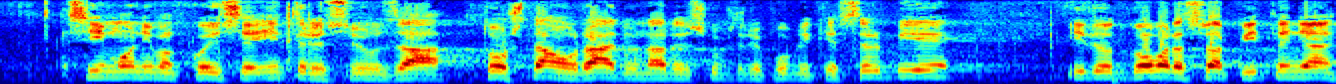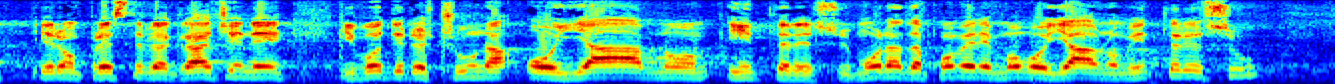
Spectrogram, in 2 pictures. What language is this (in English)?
Serbian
